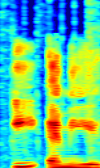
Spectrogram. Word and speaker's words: EMEA: when it comes to Ema talks as we say the the a is silent kin Uno believed he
